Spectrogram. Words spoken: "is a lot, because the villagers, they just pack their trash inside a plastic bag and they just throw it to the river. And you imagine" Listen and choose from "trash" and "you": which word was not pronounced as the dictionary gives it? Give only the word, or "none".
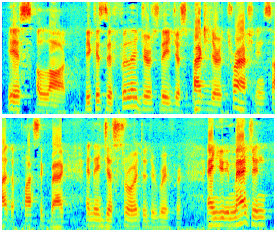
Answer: none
